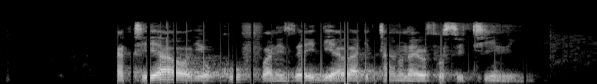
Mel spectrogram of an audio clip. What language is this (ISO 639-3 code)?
swa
